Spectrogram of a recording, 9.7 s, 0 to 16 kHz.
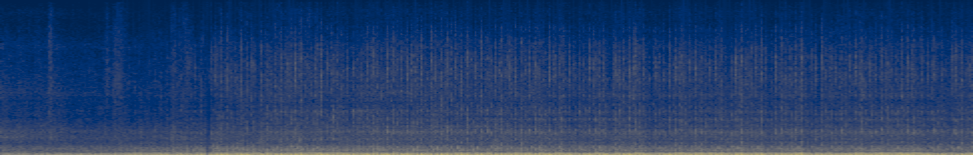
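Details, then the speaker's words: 1949 Chevy 3100 with Pertronix Flamethrower distributor, timing 12° BTDC, idle set to 600 rpm: low throaty uneven lope about 2.5 pulses a second; 600 rpm too low, raised back to 650. "600 rpm is too low i had to up it back up to 650. it's amazing the difference 50 rpm does but unfortunately it's just too much of a lope you feel it in the truck"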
